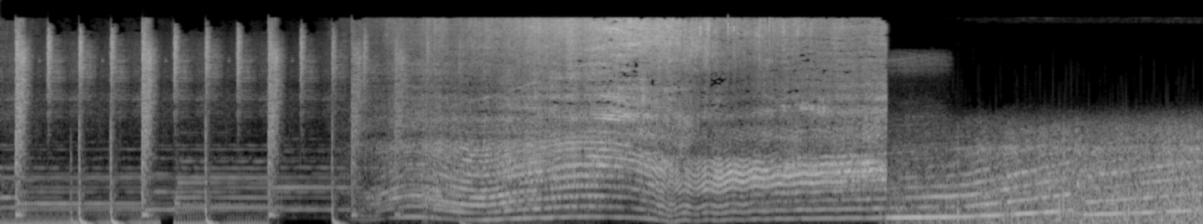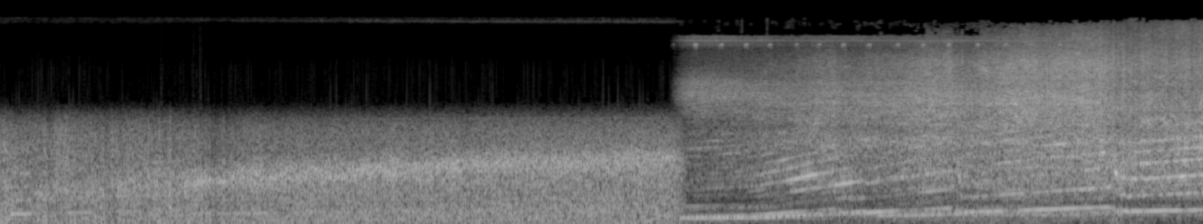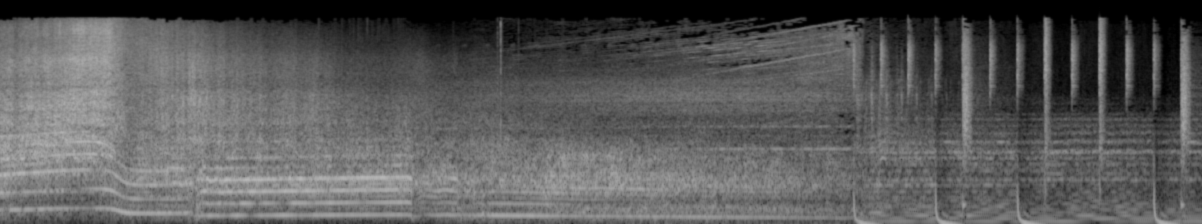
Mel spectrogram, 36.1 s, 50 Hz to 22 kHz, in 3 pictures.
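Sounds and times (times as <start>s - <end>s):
car engine at full throttle: 3.7s - 33.1s
wind noise: 10.6s - 19.0s.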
